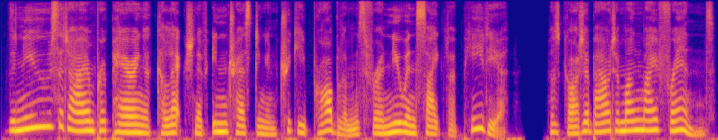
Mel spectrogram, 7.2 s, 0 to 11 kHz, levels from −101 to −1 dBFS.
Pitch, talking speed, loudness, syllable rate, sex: 200 Hz, 190 wpm, -16 LUFS, 5.8 syllables/s, female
